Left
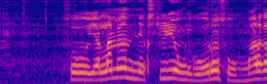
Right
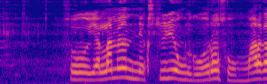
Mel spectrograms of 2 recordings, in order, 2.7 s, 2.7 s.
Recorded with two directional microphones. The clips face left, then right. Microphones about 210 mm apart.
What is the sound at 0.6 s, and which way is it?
Speech, 20° left (ahead or behind).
